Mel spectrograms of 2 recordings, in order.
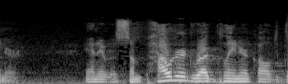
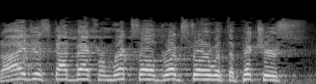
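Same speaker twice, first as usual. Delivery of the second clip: stern mother voice; 9 semitones higher than usual. Retold or imitated. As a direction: lay out the proof like a stern mom. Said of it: "My mother said".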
